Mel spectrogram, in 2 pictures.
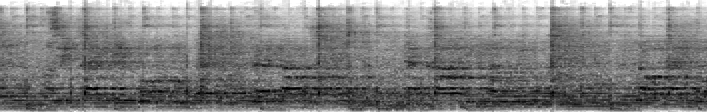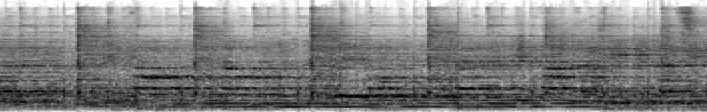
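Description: Runway music with choir-like singing in long held notes, playing without a break.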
